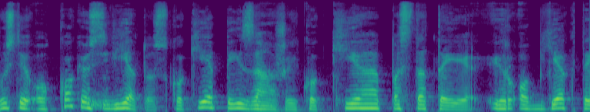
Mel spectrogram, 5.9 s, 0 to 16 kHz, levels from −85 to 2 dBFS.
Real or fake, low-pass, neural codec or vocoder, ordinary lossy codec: fake; 14.4 kHz; vocoder, 44.1 kHz, 128 mel bands, Pupu-Vocoder; AAC, 48 kbps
